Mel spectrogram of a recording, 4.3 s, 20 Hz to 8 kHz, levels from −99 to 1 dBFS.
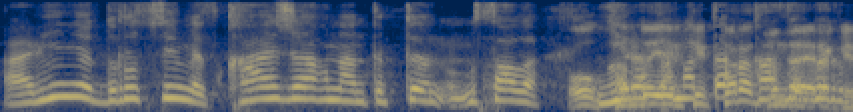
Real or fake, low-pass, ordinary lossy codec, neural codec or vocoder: fake; 7.2 kHz; AAC, 48 kbps; codec, 24 kHz, 6 kbps, HILCodec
